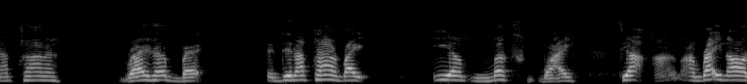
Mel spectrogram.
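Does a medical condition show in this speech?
Yes: cerebral palsy.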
